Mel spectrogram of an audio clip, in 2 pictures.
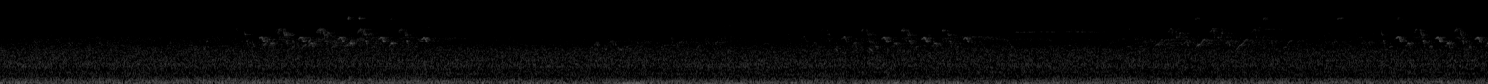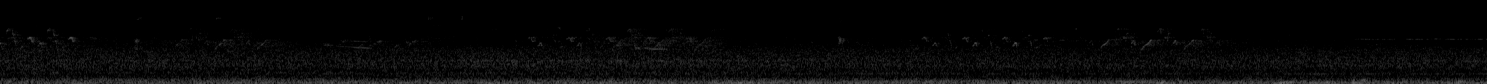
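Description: Outdoor ambience: a bird calls in short, rapid chattering trills about every two to three seconds over a faint steady low background noise.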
